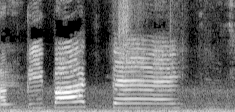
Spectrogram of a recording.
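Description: A young child singing high, sustained notes, the last one held steady for most of a second, over the steady low rumble of road and engine noise inside a moving car.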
